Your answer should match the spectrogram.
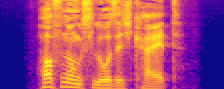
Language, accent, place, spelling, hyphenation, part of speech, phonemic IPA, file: German, Germany, Berlin, Hoffnungslosigkeit, Hoff‧nungs‧lo‧sig‧keit, noun, /ˈhɔfnʊŋsˌloːzɪçkaɪ̯t/, De-Hoffnungslosigkeit.ogg
- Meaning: hopelessness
